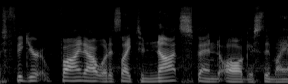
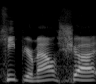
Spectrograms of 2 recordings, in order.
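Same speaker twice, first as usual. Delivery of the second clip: higher-pitched, louder, forceful delivery. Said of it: "in a tone that matched his".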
